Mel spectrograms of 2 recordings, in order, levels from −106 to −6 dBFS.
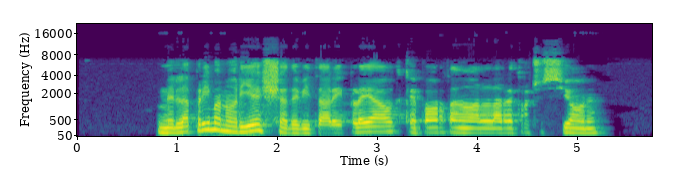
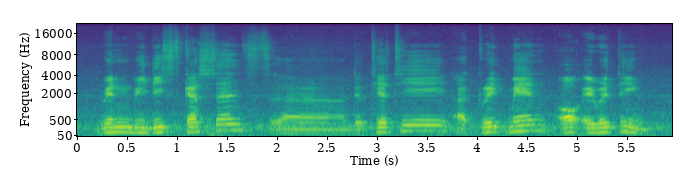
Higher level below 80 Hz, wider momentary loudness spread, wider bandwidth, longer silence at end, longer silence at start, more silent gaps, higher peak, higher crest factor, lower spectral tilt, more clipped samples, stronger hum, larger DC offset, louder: about the same, -50 dBFS vs -50 dBFS; about the same, 6 LU vs 8 LU; second, 9 kHz vs 18.5 kHz; first, 0.55 s vs 0 s; first, 0.8 s vs 0 s; neither; first, 0 dBFS vs -8 dBFS; about the same, 14 dB vs 18 dB; about the same, -4.5 dB/octave vs -5.5 dB/octave; neither; neither; neither; first, -15 LUFS vs -26 LUFS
